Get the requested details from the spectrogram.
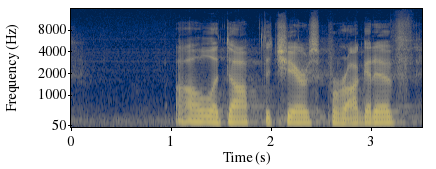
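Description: A woman speaks calmly into a microphone over a loudspeaker in a large hall.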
